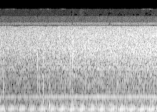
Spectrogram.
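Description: A steady hiss-like noise slowly growing louder, over a low hum.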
